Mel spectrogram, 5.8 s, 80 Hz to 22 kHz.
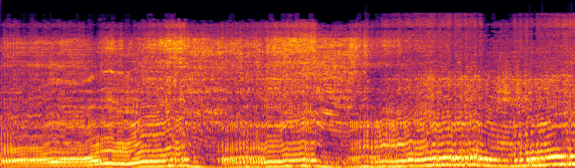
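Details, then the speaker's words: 2001 Honda CR125 two-stroke after a top-end rebuild for low compression (deformed ring) and a main jet change from 380 to 370: repeated full-throttle blips rev out cleanly with no top-end breakup; normal. "So, when you gun it full throttle, you can watch in the GoPro footage, it actually revs out all the way and stays consistent throughout."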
